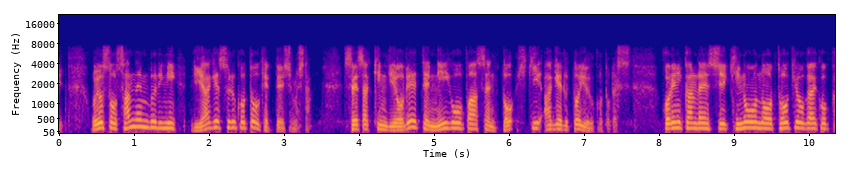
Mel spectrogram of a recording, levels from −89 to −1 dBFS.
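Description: Throughout the speech, the AMR wideband (HD Voice) codec runs at a very low rate, likely 6.6 kbit/s. The voice sounds rough and raspy. Nothing reaches above 7.2 kHz.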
